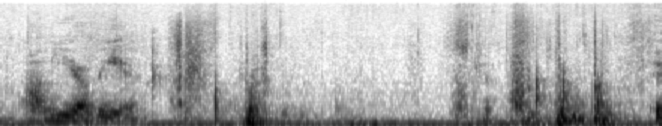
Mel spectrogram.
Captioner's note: papers shuffling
